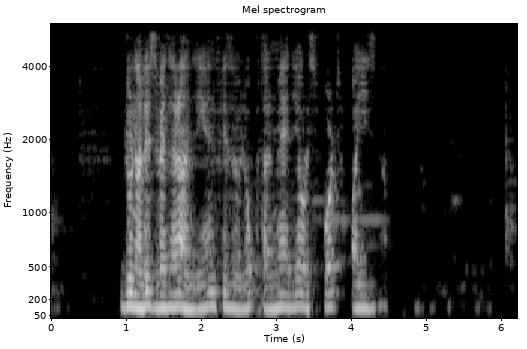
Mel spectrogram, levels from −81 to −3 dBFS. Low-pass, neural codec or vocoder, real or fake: 5.4 kHz; none; real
